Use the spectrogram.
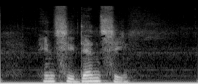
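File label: "incidentie", Dutch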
